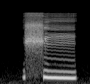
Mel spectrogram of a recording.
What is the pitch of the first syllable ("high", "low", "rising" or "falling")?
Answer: low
